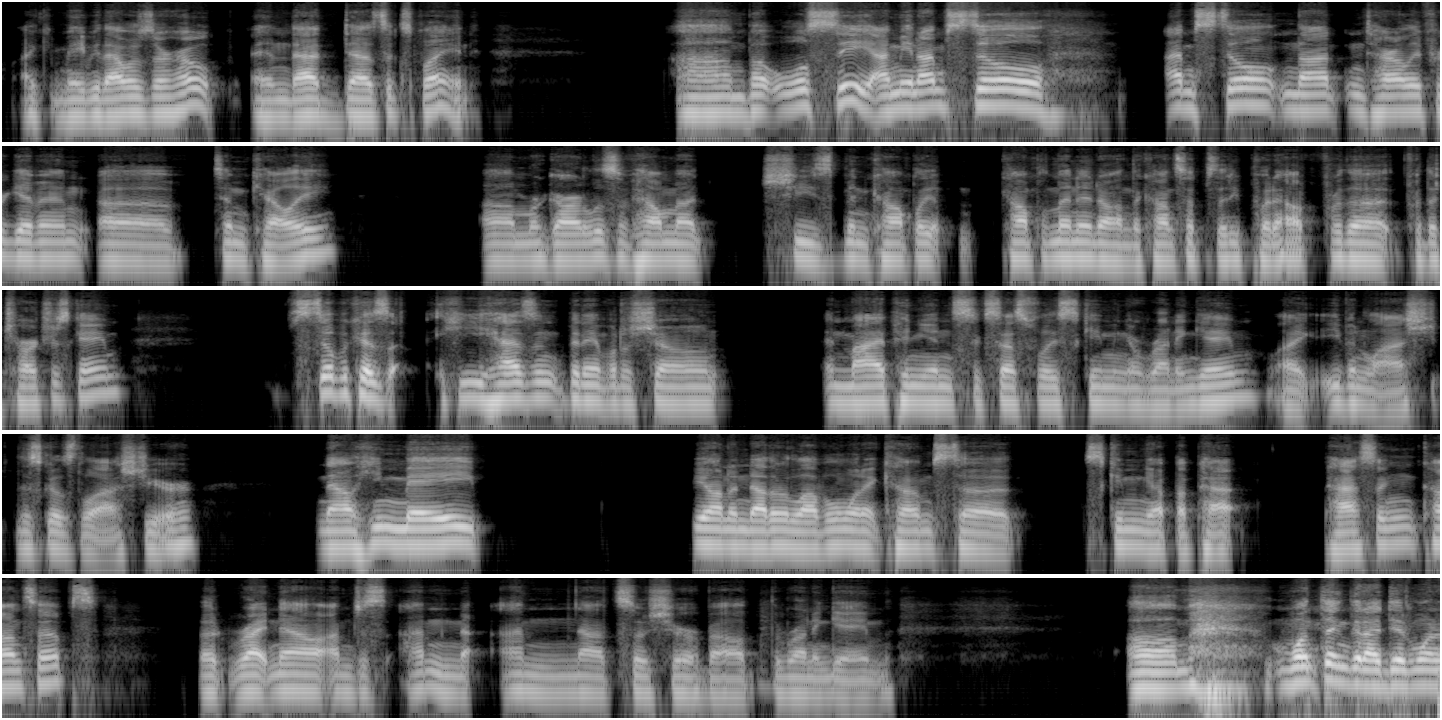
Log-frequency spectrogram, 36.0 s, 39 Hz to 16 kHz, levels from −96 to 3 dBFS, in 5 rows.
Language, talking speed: English, 180 wpm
